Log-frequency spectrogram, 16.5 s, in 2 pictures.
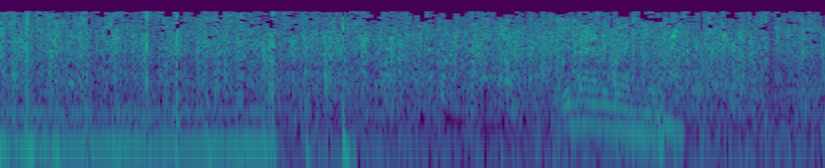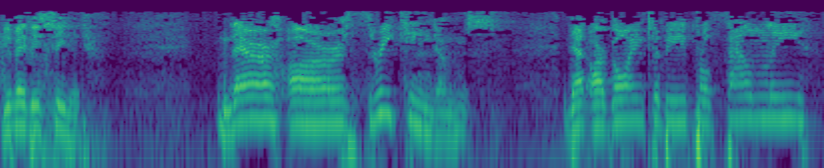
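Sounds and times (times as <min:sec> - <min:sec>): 
hand clapping: 0:00.0 - 0:08.4
speech: 0:08.3 - 0:09.2, 0:10.4 - 0:13.2, 0:13.9 - 0:16.4.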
